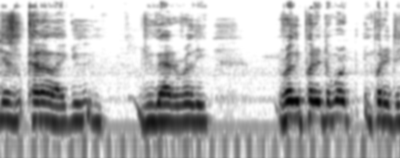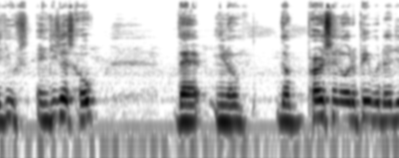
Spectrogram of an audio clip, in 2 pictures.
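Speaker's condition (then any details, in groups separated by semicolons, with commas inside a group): Cerebral palsy, spastic diplegia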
